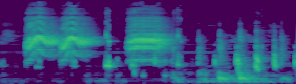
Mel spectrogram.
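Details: Pet talking parrot known for mimicking words gives loud harsh squawks, two long drawn-out screeches followed by shorter clipped, chattering bursts; faint music and a person's voice in the background.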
